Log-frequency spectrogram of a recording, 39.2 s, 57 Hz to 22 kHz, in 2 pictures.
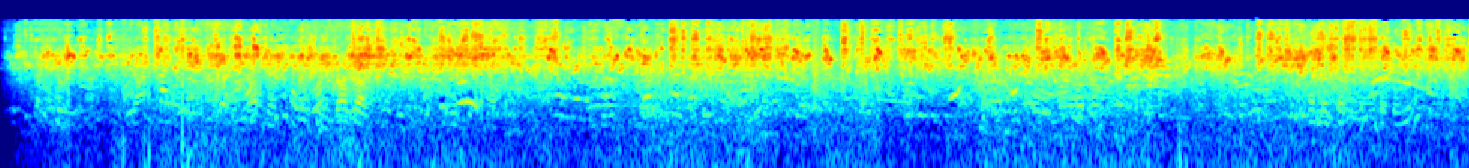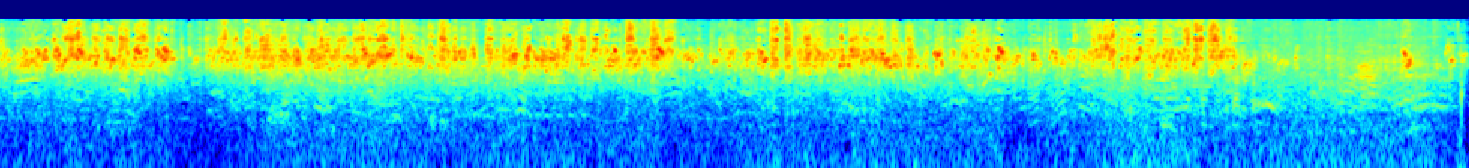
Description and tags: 20.09.09: about 18.30 in The New Zoo in Poznan. The place called The Children Zoo. The sound of the colony of budgerigar and lovebirds.
budgerigar, cage, children, lovebirds, poznan, squawk, squawking, squeal, squeling, zoo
